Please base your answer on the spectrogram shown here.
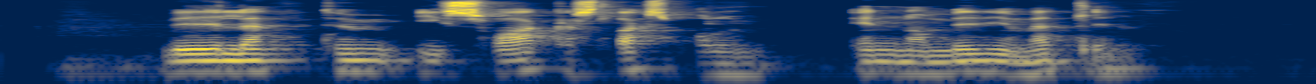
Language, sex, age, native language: Icelandic, male, 30-39, Icelandic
